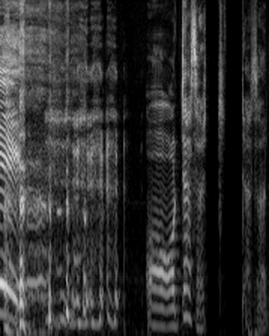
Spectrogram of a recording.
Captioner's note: laughing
